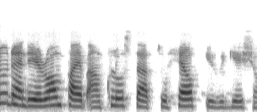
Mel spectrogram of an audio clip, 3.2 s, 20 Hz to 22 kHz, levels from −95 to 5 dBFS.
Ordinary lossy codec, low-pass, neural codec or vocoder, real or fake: Opus, 32 kbps; 7.2 kHz; none; real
